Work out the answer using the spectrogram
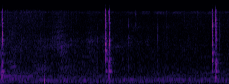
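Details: Kicker car amplifier in a quiet room: sharp, irregular clicks, some in quick pairs, a second or two apart, as the amp keeps switching on and off; cause unknown.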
